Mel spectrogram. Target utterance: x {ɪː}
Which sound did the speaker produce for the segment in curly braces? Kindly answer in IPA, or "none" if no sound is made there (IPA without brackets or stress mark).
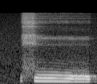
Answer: iː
